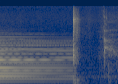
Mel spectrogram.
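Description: Software piano chord from a looping MIDI ii–V–I progression, held and fading, then cut off with a click about one and a half seconds in as playback stops.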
